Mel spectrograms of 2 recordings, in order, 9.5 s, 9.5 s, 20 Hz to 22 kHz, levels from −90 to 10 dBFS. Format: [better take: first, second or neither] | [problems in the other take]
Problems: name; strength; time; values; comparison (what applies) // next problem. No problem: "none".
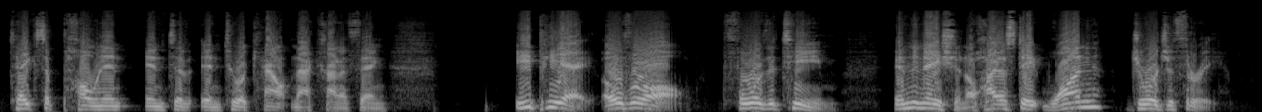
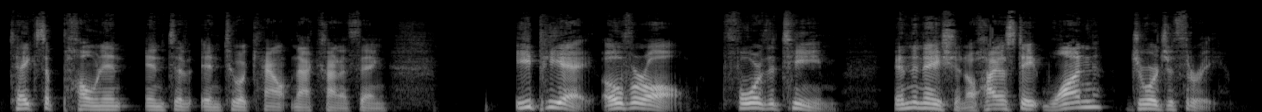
second | distortion; heavy; 9% of the sound clipped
